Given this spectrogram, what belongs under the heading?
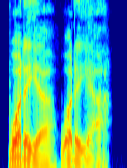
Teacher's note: This is really typical of American English, where a T that's surrounded by vowel sounds is going to change to a D. It's called a flapped T, and it just rolls off your tongue in a smooth way. · That T at the end of the word what is going to change to a D sound. This is really typical of American English, where a T that's surrounded by vowel sounds is going to change to a D.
